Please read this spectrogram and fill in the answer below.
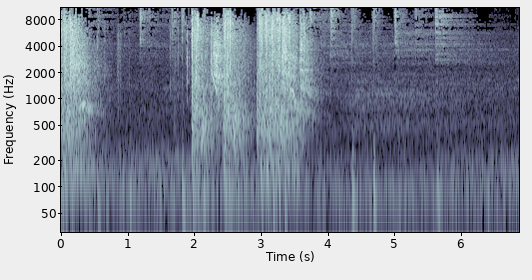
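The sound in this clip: Gunfire erupts in a combat firefight, with many sharp shots and heavy thuds cracking out in rapid, irregular bursts. The barrage is loudest early on, then continues as scattered, slightly quieter reports.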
